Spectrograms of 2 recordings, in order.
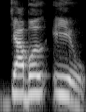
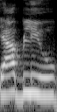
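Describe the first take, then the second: First: It is said fully in three syllables. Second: It is squeezed into two syllables. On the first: The speaker calls it right. "সঠিক উচ্চারণটা হবে ডাবল ইউ" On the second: The speaker calls it wrong. "আমরা ডাব্লিউ বলি"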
